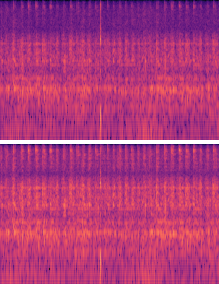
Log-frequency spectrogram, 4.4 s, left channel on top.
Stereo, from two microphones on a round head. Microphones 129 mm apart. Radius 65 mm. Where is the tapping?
15° left (ahead or behind).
